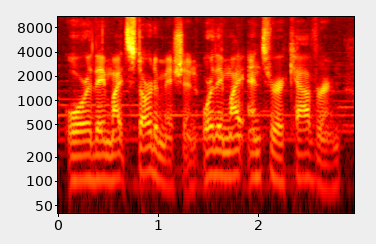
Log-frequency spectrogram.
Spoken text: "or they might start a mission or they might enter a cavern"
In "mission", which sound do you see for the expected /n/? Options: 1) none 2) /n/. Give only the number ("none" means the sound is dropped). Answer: 2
